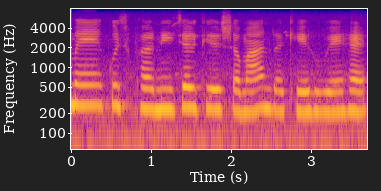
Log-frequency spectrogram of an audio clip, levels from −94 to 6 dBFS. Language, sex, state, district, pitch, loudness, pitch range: Hindi, female, Bihar, Kaimur, 235 Hz, -16 LUFS, 215-250 Hz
